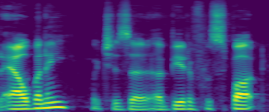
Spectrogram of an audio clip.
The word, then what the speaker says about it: Albany: What an interesting pronunciation of Albany. Oh, it's Albany, mate. We're in WA now. Is it? Yeah. Ah. We always know when you're not from WA when you call it Albany because we call it Albany.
